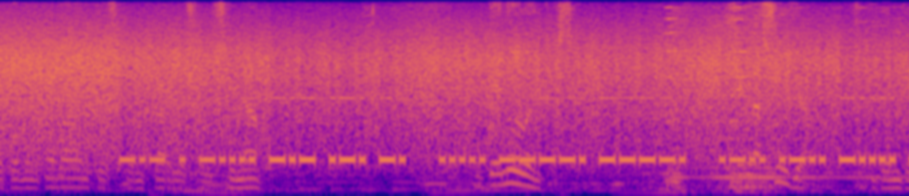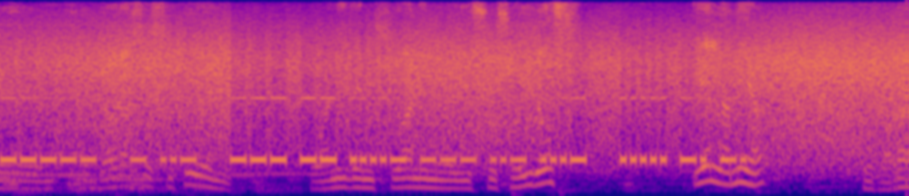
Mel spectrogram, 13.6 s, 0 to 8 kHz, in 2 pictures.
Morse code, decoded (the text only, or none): KE6KRN 599 LL60 TU OM4OUV 5NN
